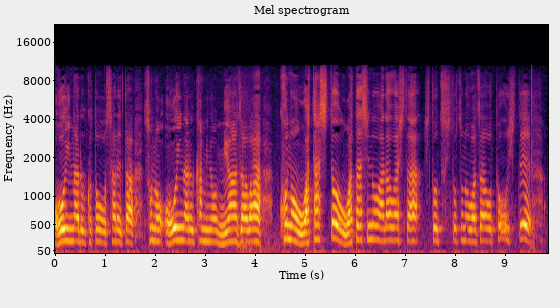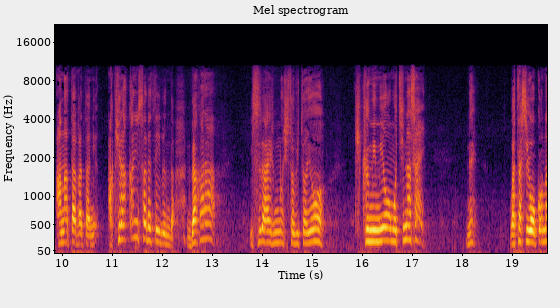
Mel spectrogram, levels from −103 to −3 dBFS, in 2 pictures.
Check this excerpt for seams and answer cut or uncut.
uncut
